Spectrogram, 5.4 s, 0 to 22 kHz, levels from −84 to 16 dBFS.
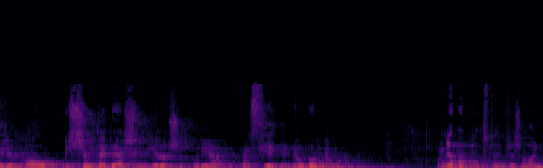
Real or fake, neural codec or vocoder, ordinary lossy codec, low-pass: fake; codec, 44.1 kHz, 2.6 kbps, SNAC; MP3, 48 kbps; 14.4 kHz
